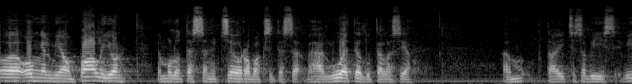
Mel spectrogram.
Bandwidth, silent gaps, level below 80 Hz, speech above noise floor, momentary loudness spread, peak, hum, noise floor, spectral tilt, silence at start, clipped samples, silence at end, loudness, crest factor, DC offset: 16.5 kHz; none; -60 dBFS; 27 dB; 14 LU; -6 dBFS; none; -46 dBFS; -5 dB/octave; 0 s; under 0.1%; 0 s; -20 LUFS; 16 dB; under 0.1%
